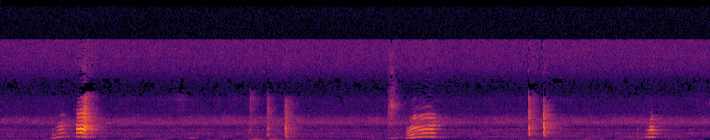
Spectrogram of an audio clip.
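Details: Indoor pet Indian ringneck parrot, a three-year-old male that mimics words and sounds. Short, upward-sweeping harmonic utterances and sharp clicks, some alternating with a person making kiss sounds and calling to the bird.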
